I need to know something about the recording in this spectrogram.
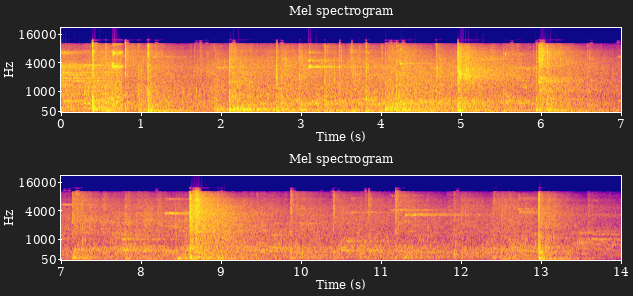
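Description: Handballs bounce and thud on a hard floor in a large echoing hall.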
